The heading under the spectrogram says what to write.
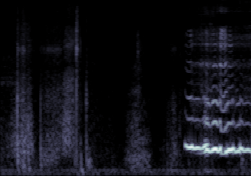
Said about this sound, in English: Eep. I think that's an alien dog.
